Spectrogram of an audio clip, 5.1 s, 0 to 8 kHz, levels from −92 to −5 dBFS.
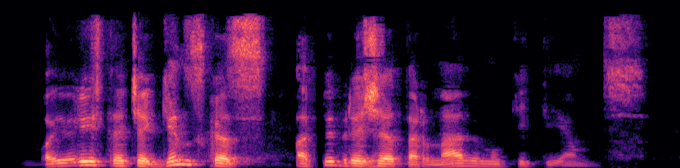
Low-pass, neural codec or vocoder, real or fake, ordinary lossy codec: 7.2 kHz; none; real; AAC, 32 kbps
